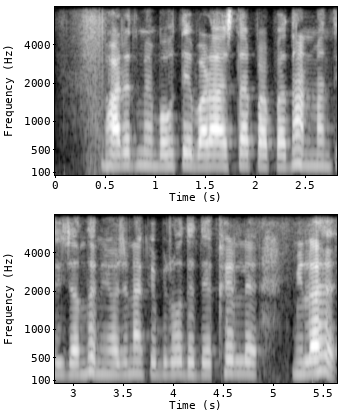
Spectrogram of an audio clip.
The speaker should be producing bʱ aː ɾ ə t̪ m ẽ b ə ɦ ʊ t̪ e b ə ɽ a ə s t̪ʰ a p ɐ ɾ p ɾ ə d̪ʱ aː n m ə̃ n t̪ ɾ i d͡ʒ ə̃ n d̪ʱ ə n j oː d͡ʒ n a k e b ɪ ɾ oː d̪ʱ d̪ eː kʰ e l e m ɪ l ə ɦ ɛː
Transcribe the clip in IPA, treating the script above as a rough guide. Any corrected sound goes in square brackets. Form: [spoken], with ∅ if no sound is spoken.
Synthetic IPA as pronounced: bʱ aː ɾ ə t̪ m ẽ b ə ɦ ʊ t̪ e b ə ɽ a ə s t̪ʰ a p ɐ ɾ p ɾ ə d̪ʱ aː n m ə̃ n t̪ ɾ i d͡ʒ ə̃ n d̪ʱ ə n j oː d͡ʒ n a k e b ɪ ɾ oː d̪ʱ d̪ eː kʰ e l e m ɪ l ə ɦ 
